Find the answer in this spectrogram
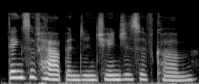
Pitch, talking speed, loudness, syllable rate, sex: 230 Hz, 210 wpm, -17 LUFS, 5.3 syllables/s, female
